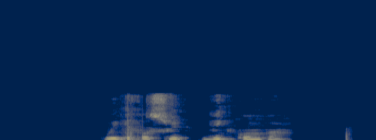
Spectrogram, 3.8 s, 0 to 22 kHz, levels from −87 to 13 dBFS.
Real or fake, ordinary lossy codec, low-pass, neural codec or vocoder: real; AAC, 32 kbps; 7.2 kHz; none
